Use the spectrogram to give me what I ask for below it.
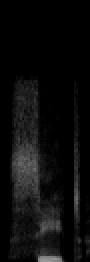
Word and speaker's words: seat: Now listen to the difference in pronunciation. T is right. Tent t is short e sit sit seat.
